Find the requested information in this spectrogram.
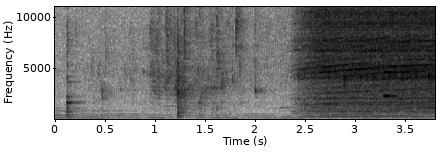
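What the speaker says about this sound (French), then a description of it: "Maintenant, j'ajoute l'eau." Water runs steadily into a mixing bowl fitted with a dough hook for baguette dough, a broad hissing stream that starts partway through after some quieter kitchen handling noises.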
